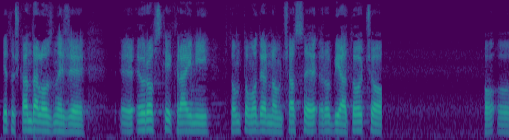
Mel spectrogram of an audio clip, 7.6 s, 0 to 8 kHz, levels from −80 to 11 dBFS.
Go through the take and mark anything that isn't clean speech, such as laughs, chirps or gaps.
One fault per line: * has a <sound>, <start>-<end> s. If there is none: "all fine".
all fine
